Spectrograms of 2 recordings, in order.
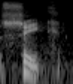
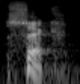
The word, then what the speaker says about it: Sikh: I think I'm right to pronounce that Sikh. We pronounce it Sikh often, mm-hmm. but it's Sikh,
